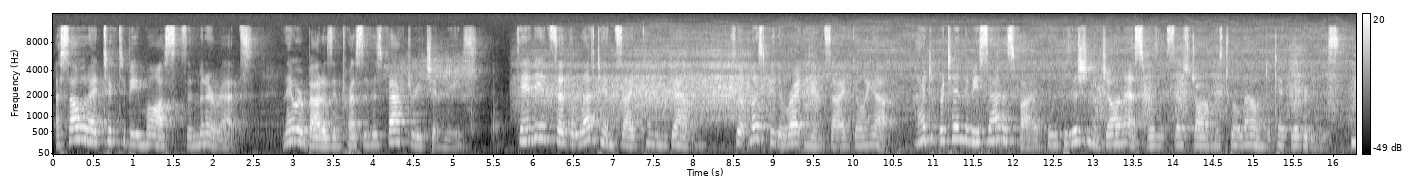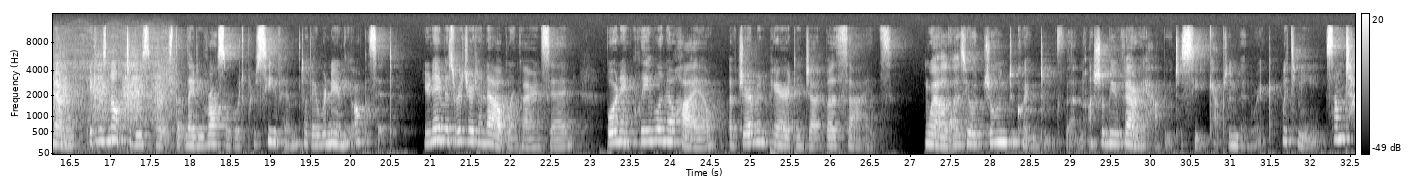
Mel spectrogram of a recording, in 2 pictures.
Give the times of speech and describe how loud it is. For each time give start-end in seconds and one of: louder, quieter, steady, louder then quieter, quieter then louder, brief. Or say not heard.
0.0-32.5 steady.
